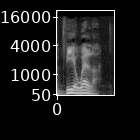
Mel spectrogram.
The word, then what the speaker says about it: vihuela: but by the 15th and 16th century, Spain, there was an instrument called a vihuela. – Ooh, vihuela. – Can you spell that for us? – So that's V-I-H-U-E-L-A, vihuela. – Yeah, I can say that. Vihuela.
